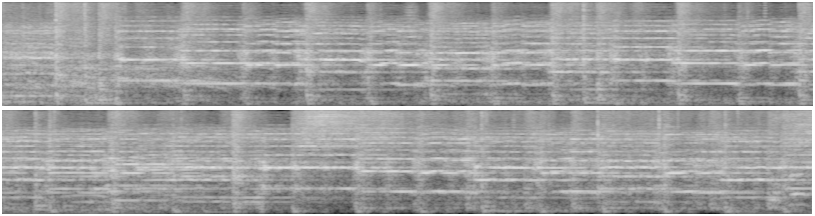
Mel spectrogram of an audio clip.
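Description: Live rock band playing loud: electric guitars carrying a ringing melody over bass and drums.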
